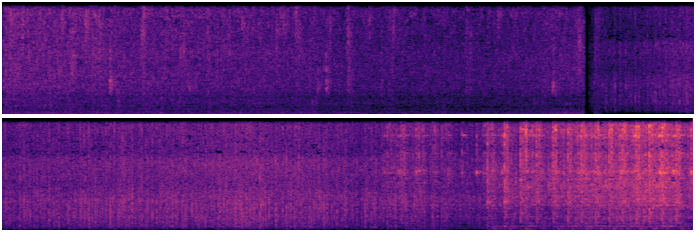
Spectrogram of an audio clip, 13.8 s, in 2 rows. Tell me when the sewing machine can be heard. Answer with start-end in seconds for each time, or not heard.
10.7-13.7.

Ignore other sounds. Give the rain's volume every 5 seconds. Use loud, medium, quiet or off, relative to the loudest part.
medium, loud, loud.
